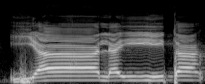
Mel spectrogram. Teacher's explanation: یا کو کھینچا اوپر، ایک الف کی مقدار کھڑا زبر ہے، یا لیت لام یا زبر لی تا زبر تا، یا لیت.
